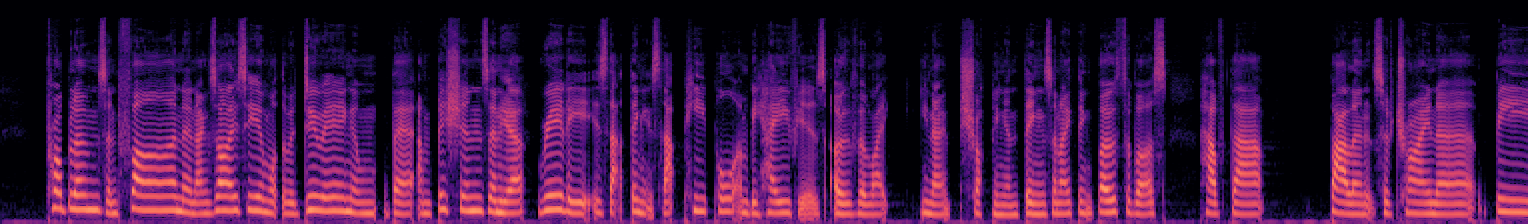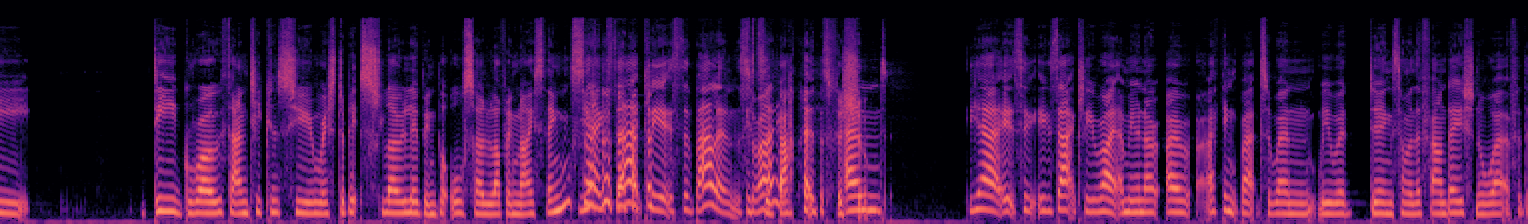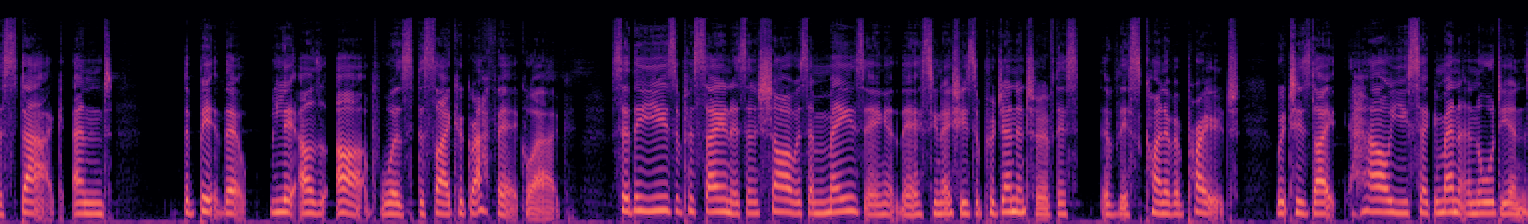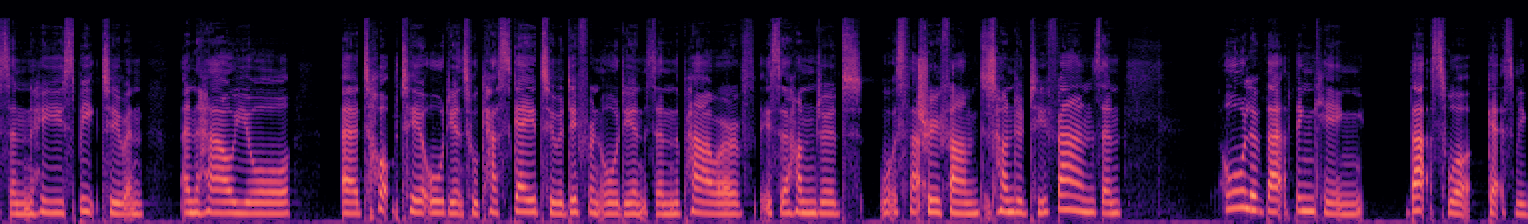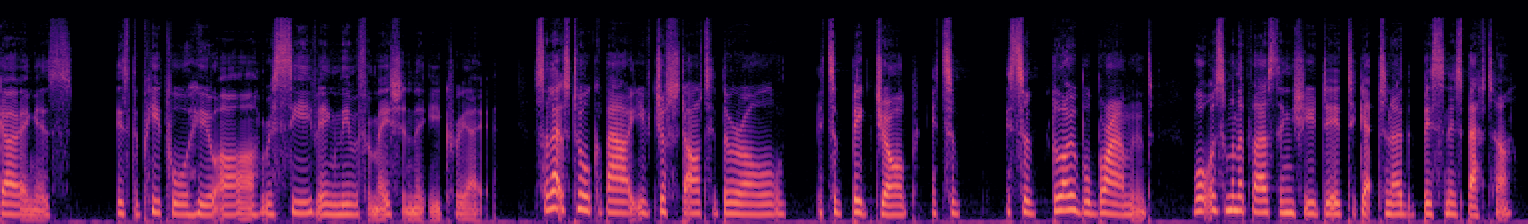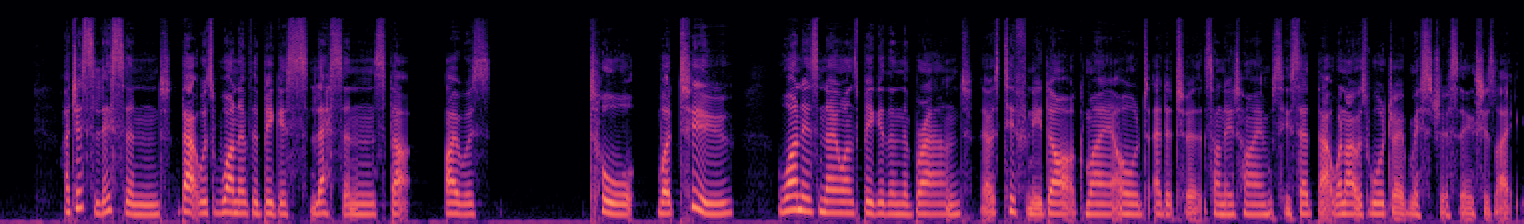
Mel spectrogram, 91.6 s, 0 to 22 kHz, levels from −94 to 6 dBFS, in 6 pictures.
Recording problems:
none

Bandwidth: 15.5 kHz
